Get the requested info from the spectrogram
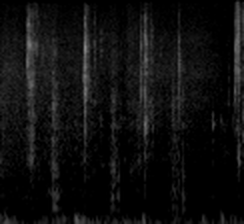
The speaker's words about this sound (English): Finish crunching, bruv. Jeez.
